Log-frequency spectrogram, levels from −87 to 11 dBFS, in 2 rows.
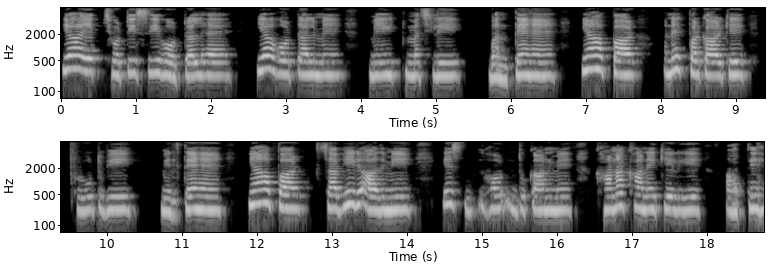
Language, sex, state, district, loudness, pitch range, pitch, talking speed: Hindi, female, Bihar, Saran, -17 LUFS, 225-255 Hz, 230 Hz, 125 wpm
